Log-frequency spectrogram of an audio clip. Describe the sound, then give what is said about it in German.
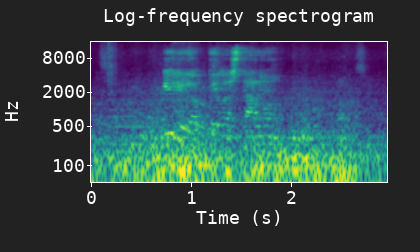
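A Helsinki city tram on line 9 rumbles as it approaches the market square with a steady low drone, brief high metallic squeals rising over it midway, while indistinct voices murmur in the background. “In Helsinki nähert sich die Linie 9 dem Marktplatz.”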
